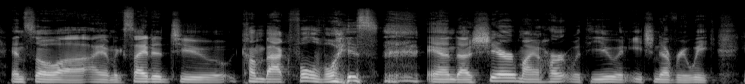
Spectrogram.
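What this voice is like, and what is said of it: Slightly gravelly voice. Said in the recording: “My voice is still just a little gravelly”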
